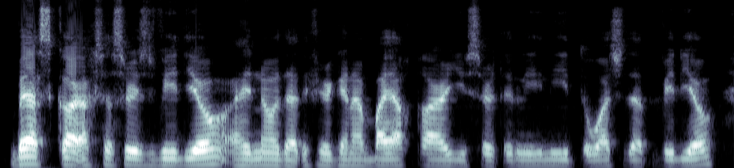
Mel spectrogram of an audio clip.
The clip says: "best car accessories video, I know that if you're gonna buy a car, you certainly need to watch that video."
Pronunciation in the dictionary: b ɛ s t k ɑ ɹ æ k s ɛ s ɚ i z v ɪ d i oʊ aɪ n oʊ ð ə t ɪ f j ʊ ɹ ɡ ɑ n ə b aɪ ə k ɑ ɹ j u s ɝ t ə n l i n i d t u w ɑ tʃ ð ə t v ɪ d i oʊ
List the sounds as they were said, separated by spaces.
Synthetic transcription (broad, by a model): b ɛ s t k ɑ ɹ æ k s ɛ s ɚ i s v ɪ d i oʊ aɪ n oʊ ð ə t ɪ f j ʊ ɹ ɡ ɑ n ə b aɪ ə k ɑ ɹ j u s ɝ t ə n l i n i d t u w ɑ tʃ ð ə t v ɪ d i oʊ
